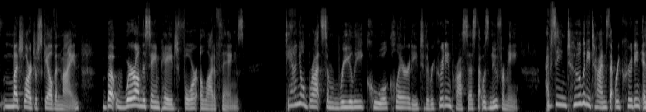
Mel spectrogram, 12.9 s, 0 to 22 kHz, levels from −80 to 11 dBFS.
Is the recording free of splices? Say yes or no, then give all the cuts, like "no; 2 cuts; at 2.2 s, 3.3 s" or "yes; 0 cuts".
yes; 0 cuts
